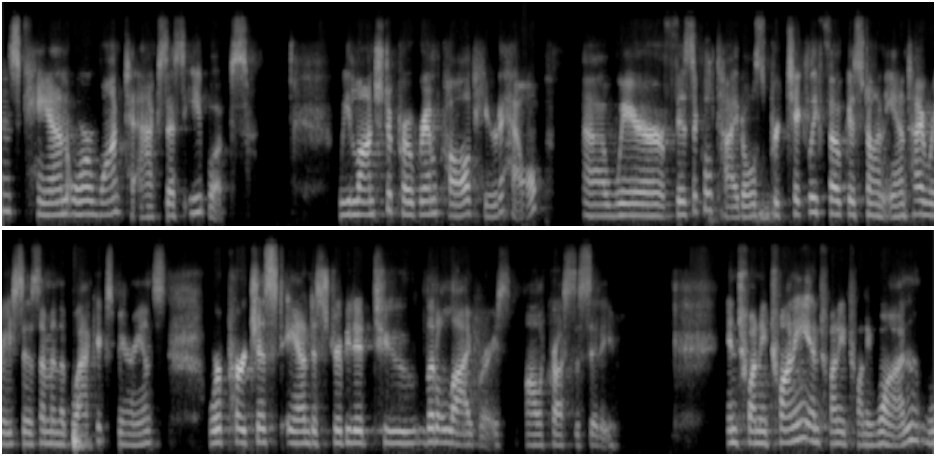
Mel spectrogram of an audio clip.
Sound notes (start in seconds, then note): none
